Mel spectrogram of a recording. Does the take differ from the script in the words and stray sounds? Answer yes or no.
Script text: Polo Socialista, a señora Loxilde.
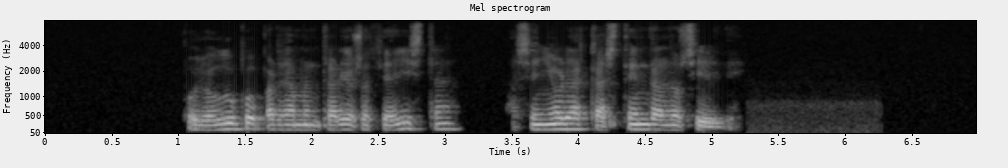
yes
